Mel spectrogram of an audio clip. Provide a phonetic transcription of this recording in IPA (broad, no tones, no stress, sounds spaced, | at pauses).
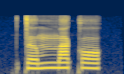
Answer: t ə mː a k ɔ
